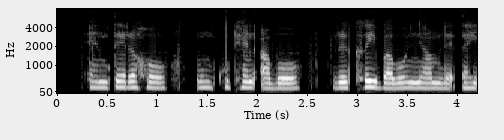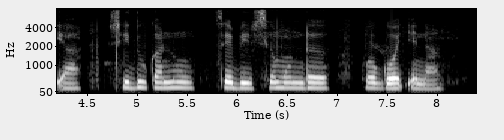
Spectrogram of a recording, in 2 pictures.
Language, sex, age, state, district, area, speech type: Santali, female, 18-30, West Bengal, Bankura, rural, spontaneous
